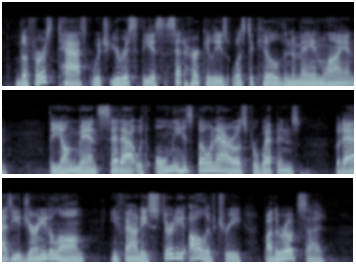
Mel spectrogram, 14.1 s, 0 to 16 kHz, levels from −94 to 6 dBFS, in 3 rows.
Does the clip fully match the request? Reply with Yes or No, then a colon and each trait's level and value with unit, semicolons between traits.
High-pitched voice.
No: low, 130 Hz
